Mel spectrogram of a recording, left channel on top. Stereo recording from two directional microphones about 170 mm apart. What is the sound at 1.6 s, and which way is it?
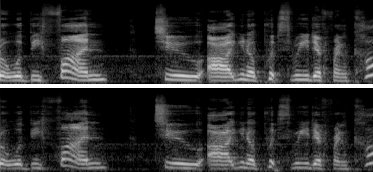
Speech, 25° left (ahead or behind).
